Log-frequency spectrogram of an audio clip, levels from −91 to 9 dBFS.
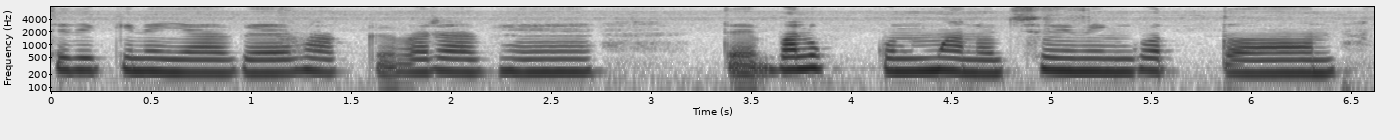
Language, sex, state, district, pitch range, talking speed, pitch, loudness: Chakma, female, Tripura, Unakoti, 225-245 Hz, 100 wpm, 235 Hz, -17 LUFS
